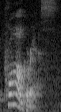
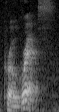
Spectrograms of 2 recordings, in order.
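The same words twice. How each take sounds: First: "progress" as PRAH-gress, open first vowel; noun pronunciation. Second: "progress" with a long o, PRO-gress; verb pronunciation. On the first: Lecturer showing how people say the noun, open-ah pronunciation. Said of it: "as a noun, people usually say". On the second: Lecturer showing how people say the verb, long-o pronunciation. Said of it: "As a verb, most people say". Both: Shown as a demonstration.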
